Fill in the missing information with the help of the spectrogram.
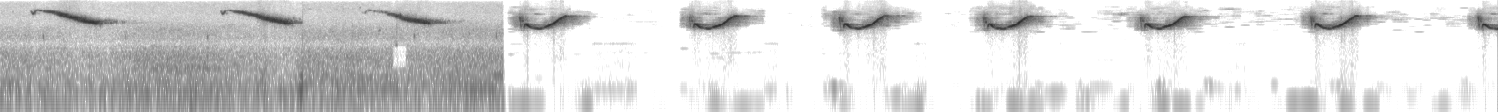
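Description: Hutton's Vireo singing: three high, downslurred whistles, then a monotonous run of tight, clenched-sounding upslurred 'zweet' notes about once per second. Faint hiss early on.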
